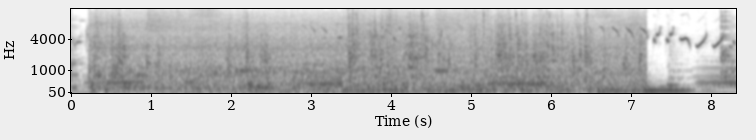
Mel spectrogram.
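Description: A real refuse truck working: its diesel engine running with a steady low hum under the mechanical noise of its arm lifting and tipping a wheelie bin. Birds chirp a few times in the background.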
